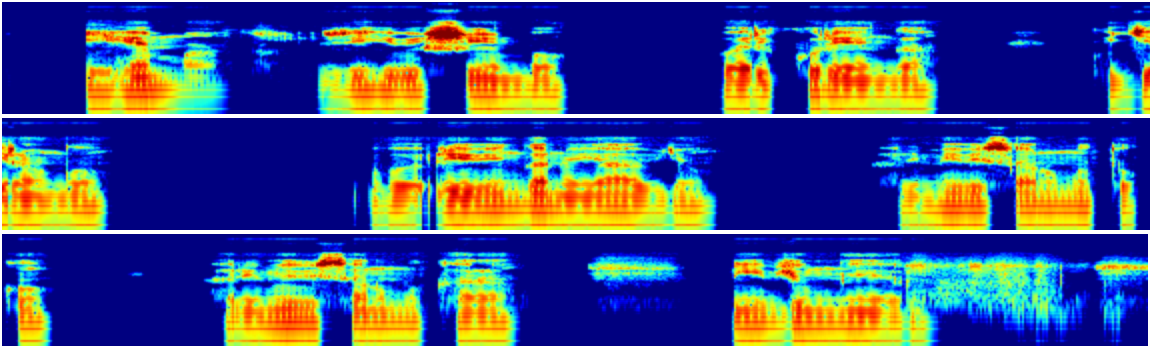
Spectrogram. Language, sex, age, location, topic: Kinyarwanda, male, 50+, Musanze, agriculture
